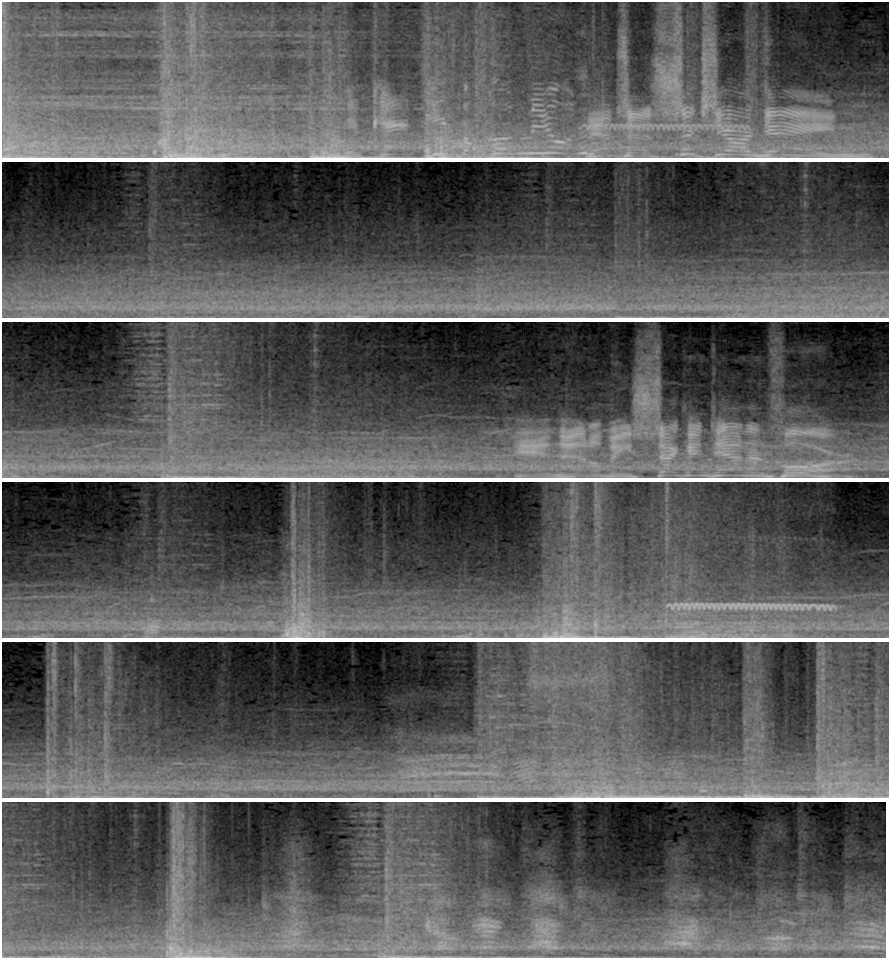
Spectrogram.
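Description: A crowd roars in a large stadium.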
